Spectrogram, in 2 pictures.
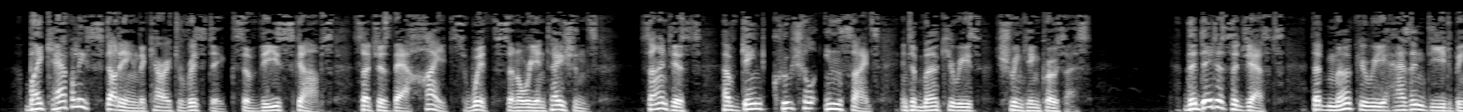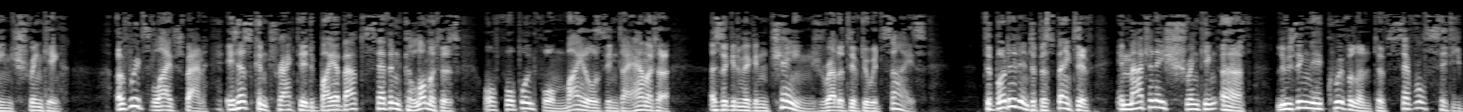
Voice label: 英式男声

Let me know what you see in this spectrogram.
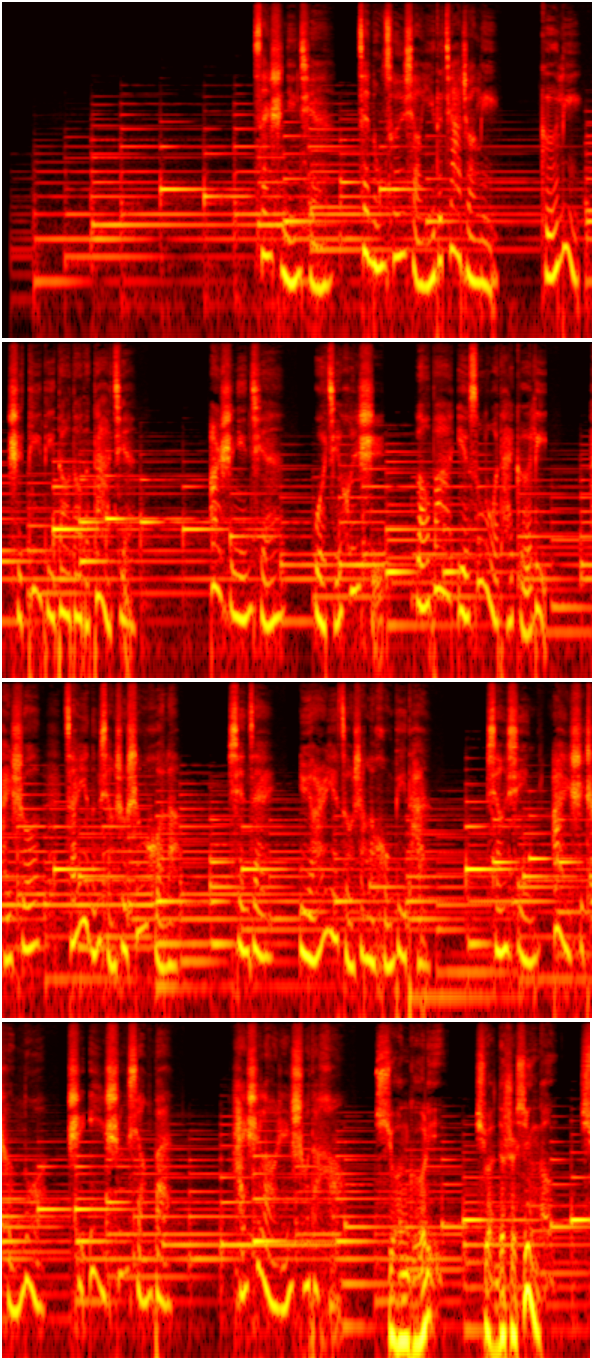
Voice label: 女 品牌广告; 格力

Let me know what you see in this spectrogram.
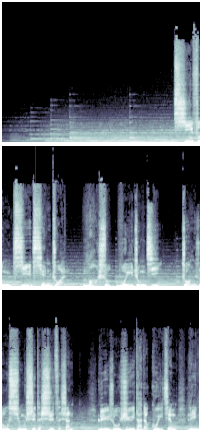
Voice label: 男 项目解说 叙述; 高速公路

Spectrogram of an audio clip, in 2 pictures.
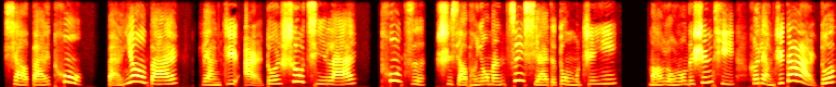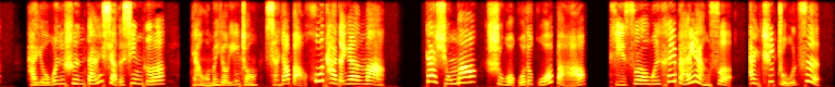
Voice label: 女 童声 5-6岁女童

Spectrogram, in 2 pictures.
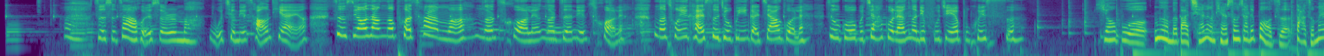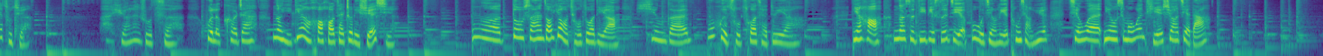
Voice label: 女 方言陕西话; 《模仿佟湘玉》

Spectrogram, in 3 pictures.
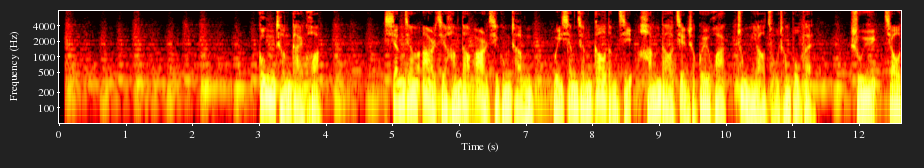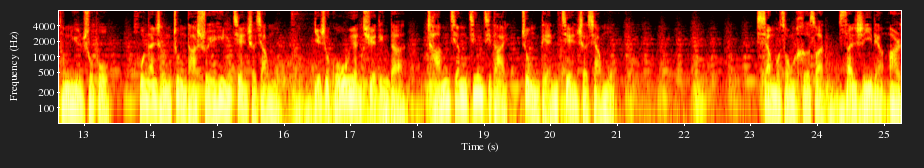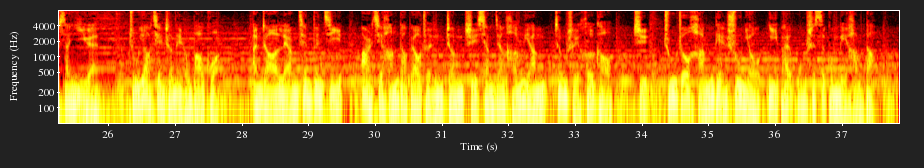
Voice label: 男 专题片; 磁性舒缓; 沉稳大气

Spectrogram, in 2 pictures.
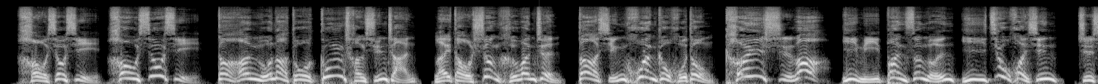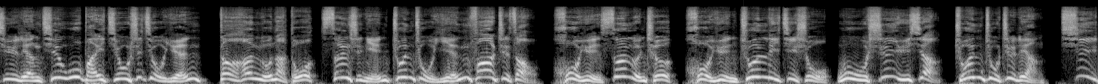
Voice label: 激情促销男; 小刀电动车工厂巡展

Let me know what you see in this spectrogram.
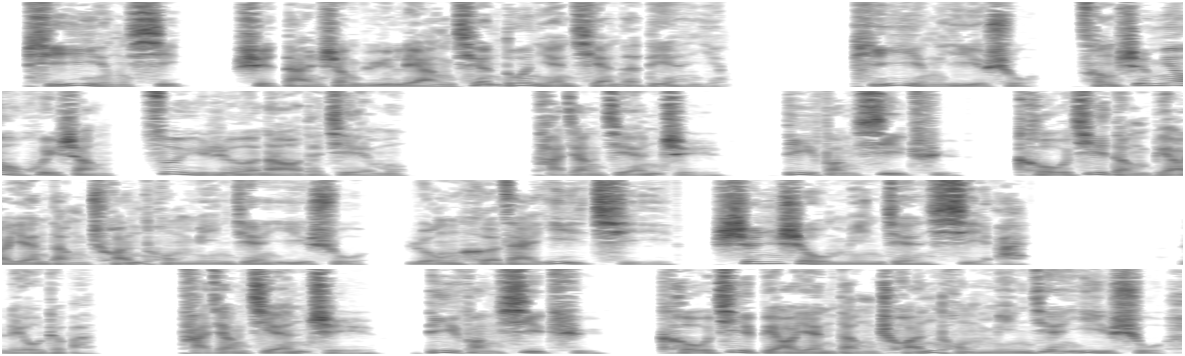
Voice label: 男 纪录片 历史感讲解; 皮影戏文案; 男83-纪录片《皮影戏文案》-历史感讲解

